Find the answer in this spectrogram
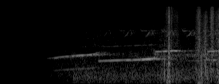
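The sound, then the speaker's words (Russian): Thin, high whistling chirps of small birds called shtilli glide and waver, joined near the end by a couple of sharp fluttering bursts like small wings flapping. No one speaks. “В зоне его проведения водятся пташки под названием штилли.”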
